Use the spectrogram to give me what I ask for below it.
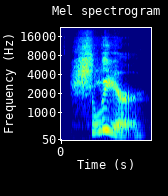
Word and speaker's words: Schlier: Elizabeth rhymes with here. Here, Schlier. Elizabeth Schlier.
